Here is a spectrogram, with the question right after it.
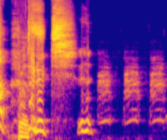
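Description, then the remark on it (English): A series of nasal, duck-like quacks from a novelty fake telephone: one loud quack, then a broad burst, then three fainter, evenly spaced quacks trailing off. “That's just the quack noise.”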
